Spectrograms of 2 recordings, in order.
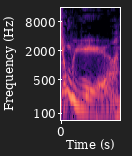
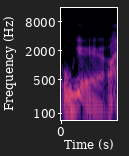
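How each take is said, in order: First: It is said loudly. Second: It is said quietly.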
